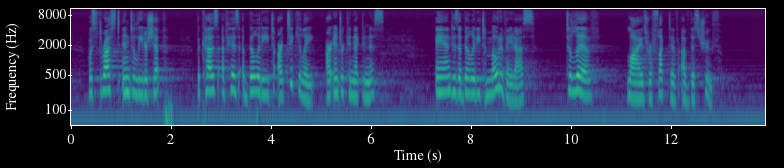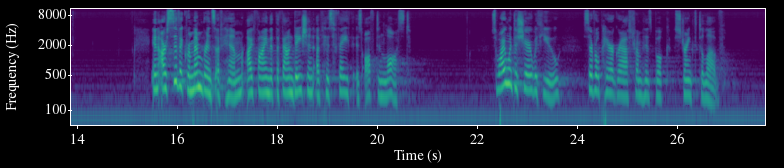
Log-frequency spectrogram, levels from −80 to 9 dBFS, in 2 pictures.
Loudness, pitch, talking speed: -27 LUFS, 200 Hz, 125 wpm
